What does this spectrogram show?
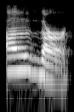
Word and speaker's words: other: Number 10, we have the word other and that is with that voiced th sound. So for that voiced th your tongue has to be out of your mouth so that air can move over the top of your tongue.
